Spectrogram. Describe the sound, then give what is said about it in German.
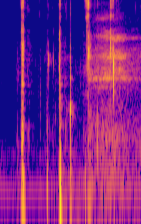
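Wet lip smacking and mouth clicks right up against a microphone, several sharp short smacks in an irregular rhythm followed by a softer moist sound, with no talking. “warum der nicht seine Fresse von dem Mikro wegnehmen kann und woanders schmatzt.”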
